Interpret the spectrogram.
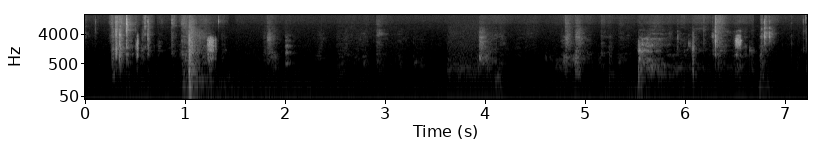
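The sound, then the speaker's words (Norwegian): A dog gnaws on a battery, producing irregular crunches, clicks and scrapes in short bursts, with soft panting breaths in between and no one talking. “så skal jeg bare ta et batteri fra hunden min som han begynner å spise nå.”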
